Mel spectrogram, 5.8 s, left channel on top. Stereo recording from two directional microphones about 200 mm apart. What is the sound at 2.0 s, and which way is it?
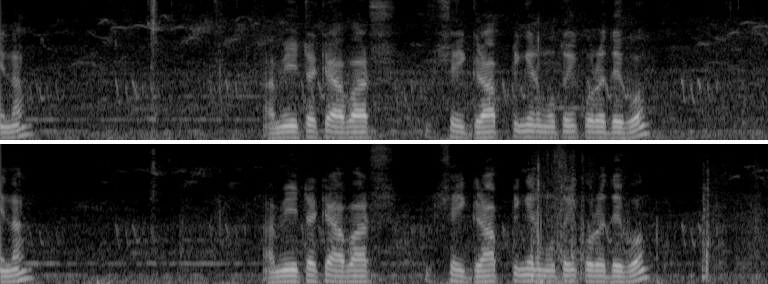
Speech, 55° right (ahead or behind).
